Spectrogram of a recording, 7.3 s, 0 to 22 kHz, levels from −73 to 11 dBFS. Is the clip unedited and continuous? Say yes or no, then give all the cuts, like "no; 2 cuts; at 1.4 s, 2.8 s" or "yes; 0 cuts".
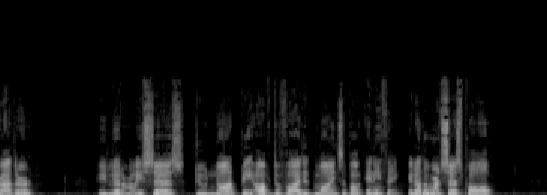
no; 2 cuts; at 2.5 s, 5.4 s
